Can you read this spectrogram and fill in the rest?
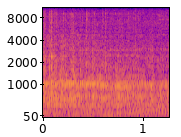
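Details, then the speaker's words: Vario 150 rear wheel spun by hand gives a continuous gritty, rough rumble from the CVT area; worn driven (rear) pulley bearings suspected. "Roda diputar bunyi kasar ya. Nah, kasar banget seperti ini. Ini motor Vario 150 ya."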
